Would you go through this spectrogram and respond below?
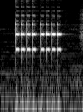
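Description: A mobile phone ringtone chirps in a rapid run of about eight bright electronic pulses in two quick bursts, then stops, followed by a soft hiss.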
